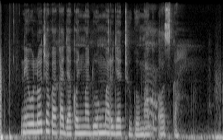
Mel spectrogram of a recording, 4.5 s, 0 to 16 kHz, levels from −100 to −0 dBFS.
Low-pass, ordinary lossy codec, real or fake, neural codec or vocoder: 14.4 kHz; none; fake; vocoder, 44.1 kHz, 128 mel bands every 256 samples, BigVGAN v2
